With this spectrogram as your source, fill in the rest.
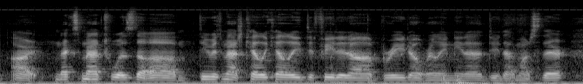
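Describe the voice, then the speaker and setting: Amid audible room echo, a man speaks fairly quickly at a fairly low pitch, in a monotone, flat intonation with hardly any pauses. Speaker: wrestling fan vlogger. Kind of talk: casual event review. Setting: webcam recording at home. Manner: fast; hesitant, many fillers.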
